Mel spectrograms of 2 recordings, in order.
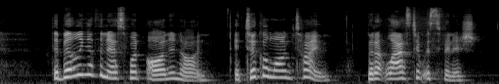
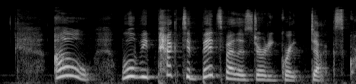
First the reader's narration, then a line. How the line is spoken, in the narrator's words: cried Mrs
